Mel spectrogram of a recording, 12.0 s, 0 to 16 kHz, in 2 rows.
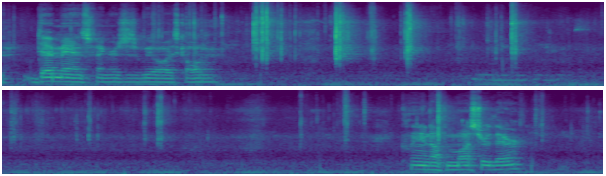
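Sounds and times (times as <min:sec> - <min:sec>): crab shell cracking: 0:01.8 - 0:05.3, 0:06.0 - 0:07.8, 0:09.0 - 0:09.8.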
